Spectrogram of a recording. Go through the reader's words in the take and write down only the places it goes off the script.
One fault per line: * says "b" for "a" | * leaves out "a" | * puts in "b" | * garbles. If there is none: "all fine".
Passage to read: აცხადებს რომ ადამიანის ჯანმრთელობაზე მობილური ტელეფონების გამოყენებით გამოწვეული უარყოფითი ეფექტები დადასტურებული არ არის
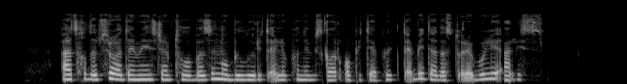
* leaves out "გამოყენებით გამოწვეული"
* leaves out "არ"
